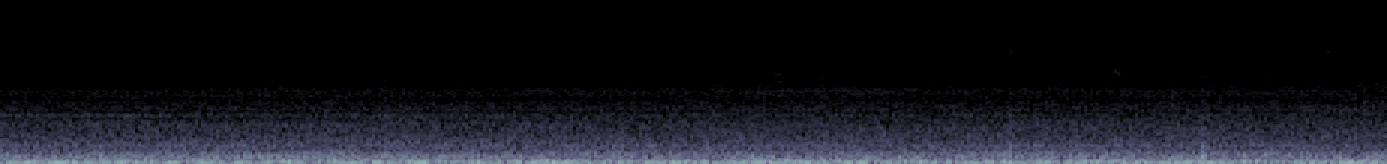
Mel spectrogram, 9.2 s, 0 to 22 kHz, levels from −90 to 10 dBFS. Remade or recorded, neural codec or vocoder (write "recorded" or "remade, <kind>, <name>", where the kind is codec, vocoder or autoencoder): recorded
